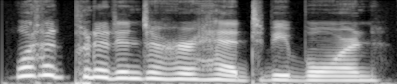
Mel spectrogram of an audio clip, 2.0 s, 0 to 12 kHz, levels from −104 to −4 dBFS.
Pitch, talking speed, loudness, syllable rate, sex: 220 Hz, 300 wpm, -13 LUFS, 6.0 syllables/s, female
